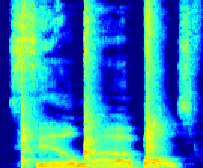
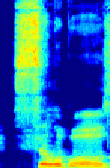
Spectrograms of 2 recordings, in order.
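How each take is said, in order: First: "Syllables" slowly, split into three beats; clapped syllables. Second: Said in the usual way. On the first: Shown as a demonstration. Teacher clapping with pupils, "Syllables" said beat by beat. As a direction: break "Syllables" into syl, la, bles. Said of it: "Let's clap it". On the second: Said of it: "Say the word syllables".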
